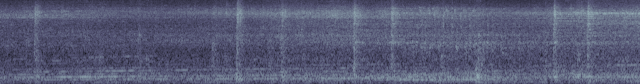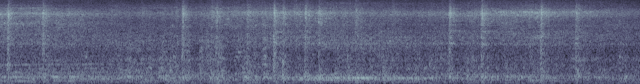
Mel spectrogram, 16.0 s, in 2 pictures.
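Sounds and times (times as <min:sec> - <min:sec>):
electric train running noise: 0:00.0 - 0:16.0.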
